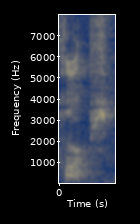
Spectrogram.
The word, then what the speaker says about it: Corps: You don't pronounce the P. – Hey. I'll pee when I want to pee. – Okay, go ahead and pee. – All right, it's Corp. Yep, we knew this movie was coming.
